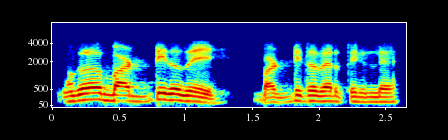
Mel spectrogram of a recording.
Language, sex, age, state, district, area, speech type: Malayalam, male, 18-30, Kerala, Malappuram, rural, conversation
